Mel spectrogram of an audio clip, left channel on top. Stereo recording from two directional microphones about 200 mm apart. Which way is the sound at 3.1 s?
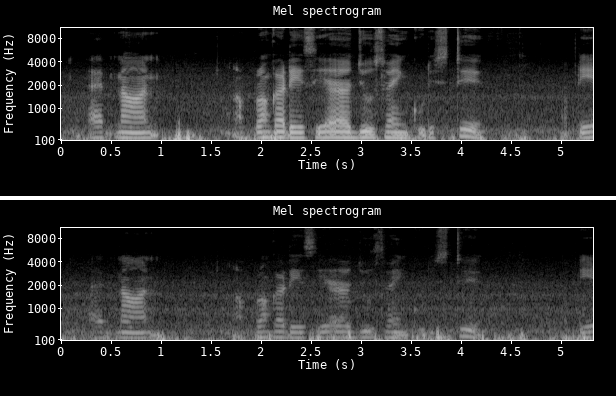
35° left (ahead or behind).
